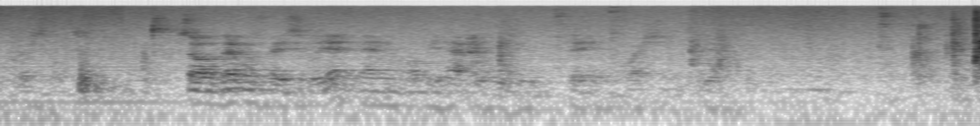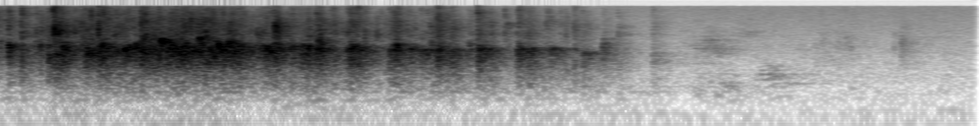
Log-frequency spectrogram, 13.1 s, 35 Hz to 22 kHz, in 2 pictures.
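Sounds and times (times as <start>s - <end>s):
small audience applauding: 6.1s - 11.1s.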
